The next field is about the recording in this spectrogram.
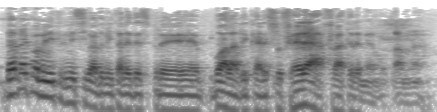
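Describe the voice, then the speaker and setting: An actor playing a cold, miserly older uncle in a Romanian radio play, sarcastic and dismissive, muttering repetitions. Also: male voice, extremely low pitch, big pitch swings, creaky, darkish tone, full character voice. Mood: mocking, callous. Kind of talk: Romanian radio theatre acting. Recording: dull, band-limited old radio drama recording.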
